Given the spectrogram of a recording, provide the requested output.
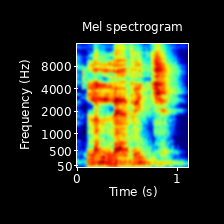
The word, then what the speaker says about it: lullabies: ललबैविज, लल्लैविज, लल्लैविज means लोरियाँ। LULLABIES, लल्लैविज। क्या pronounce करेंगे इसको?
